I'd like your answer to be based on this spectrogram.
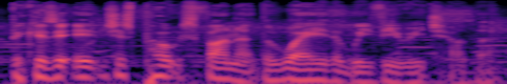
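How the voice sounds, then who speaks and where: Low-pitched and quick, with lively intonation and a darkish tone, the voice belongs to a man gaming on stream and chatting loosely as he reads viewer messages. Raised in Germany and Italy on German and Italian, he now speaks with an English accent, rambling and laughing often over faint background music.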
